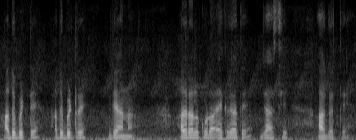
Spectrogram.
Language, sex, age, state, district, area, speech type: Kannada, male, 30-45, Karnataka, Udupi, rural, spontaneous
